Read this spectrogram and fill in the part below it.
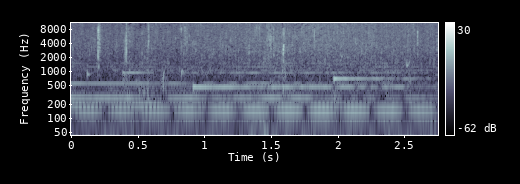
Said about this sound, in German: Immer wieder springt ihr dabei in Pfützen, von einer in die nächste. Was für ein Spaß!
